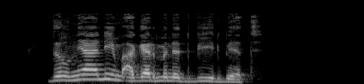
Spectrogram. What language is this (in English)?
Central Kurdish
